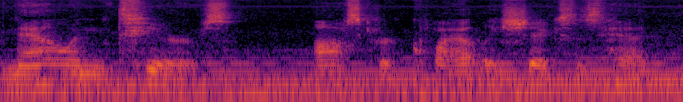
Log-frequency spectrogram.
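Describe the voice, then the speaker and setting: A man's voice: medium pitch, slow pace, over music. A man narrating a scripted audio drama with dramatic, present-tense storytelling.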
